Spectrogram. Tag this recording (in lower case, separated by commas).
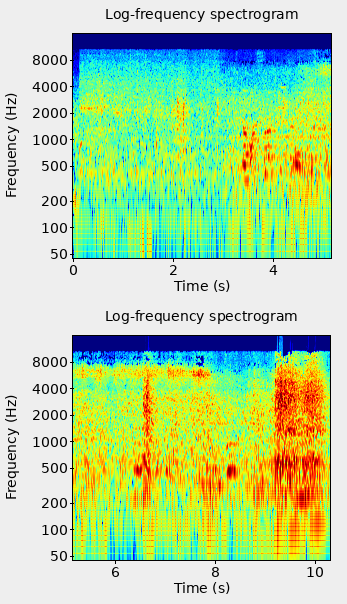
vehicle, speech, truck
